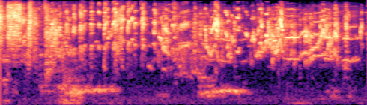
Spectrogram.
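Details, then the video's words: Colourful budgerigars, a breeding pair, keep up a continuous stream of bright, scratchy chirps and warbled twitters, rapid and overlapping, with a few lower squeaky notes mixed in. "Colourful Budgies Chirping Sounds"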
